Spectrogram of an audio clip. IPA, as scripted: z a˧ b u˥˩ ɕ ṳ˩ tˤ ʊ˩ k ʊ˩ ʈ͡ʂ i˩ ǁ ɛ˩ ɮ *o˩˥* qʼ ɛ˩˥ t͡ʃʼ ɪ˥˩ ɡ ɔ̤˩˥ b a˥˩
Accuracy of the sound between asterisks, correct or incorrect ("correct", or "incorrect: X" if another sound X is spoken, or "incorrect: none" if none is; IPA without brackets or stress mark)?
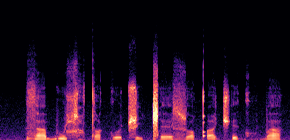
correct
